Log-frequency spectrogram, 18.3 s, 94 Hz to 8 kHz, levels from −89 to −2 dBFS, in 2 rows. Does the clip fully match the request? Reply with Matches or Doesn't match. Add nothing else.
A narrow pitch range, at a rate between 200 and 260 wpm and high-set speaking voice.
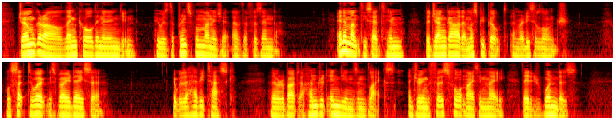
Doesn't match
